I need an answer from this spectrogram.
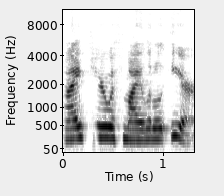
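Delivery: ordinary delivery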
